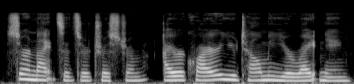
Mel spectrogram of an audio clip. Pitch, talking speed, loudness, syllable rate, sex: 190 Hz, 220 wpm, -15 LUFS, 4.8 syllables/s, female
